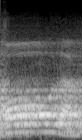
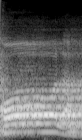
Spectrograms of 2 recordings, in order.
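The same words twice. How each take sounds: No difference in how they are said.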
